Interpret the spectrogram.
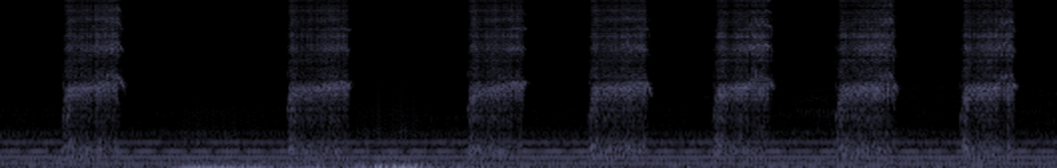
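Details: Female barn owl, wild, receiving a rat from the male inside a nest box: seven harsh hissed screeches at fairly even intervals, plus low rumbling thumps and a background hum.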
